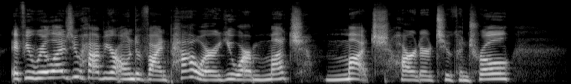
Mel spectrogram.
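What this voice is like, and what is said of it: Shouting into the microphone. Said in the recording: “I'm shouting at this microphone right now”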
